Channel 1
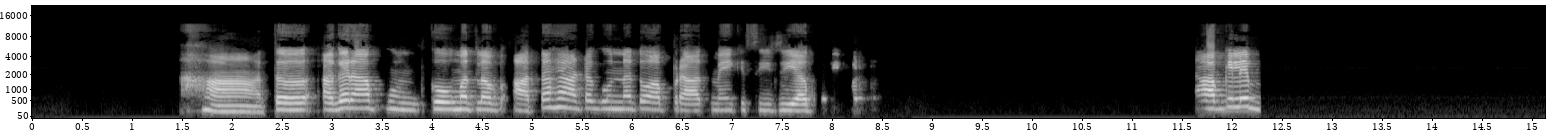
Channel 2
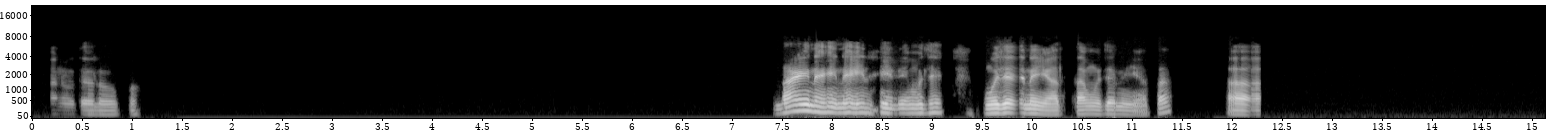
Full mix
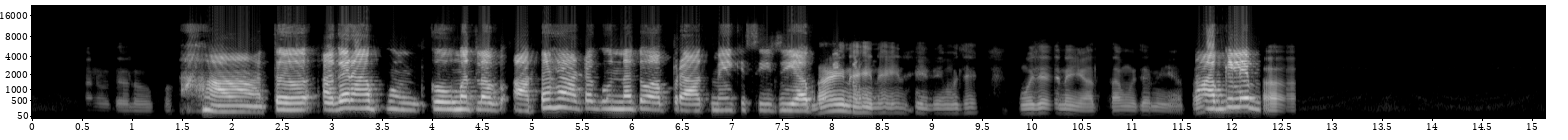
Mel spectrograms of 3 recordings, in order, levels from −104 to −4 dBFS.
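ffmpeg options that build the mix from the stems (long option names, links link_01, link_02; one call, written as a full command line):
ffmpeg -i stem1.wav -i stem2.wav -filter_complex "[0:a]equalizer=frequency=1600:width_type=o:width=0.49:gain=-9,aphaser=in_gain=1:out_gain=1:delay=4.3:decay=0.5:speed=0.59:type=triangular,adynamicequalizer=threshold=0.0158:dfrequency=3100:dqfactor=0.7:tfrequency=3100:tqfactor=0.7:attack=5:release=100:ratio=0.375:range=2.5:mode=boostabove:tftype=highshelf,volume=-5.5dB,asplit=2[link_01][link_02];[1:a]equalizer=frequency=460:width=4.2:gain=-7,adelay=350,volume=-10dB[link_03];[link_02]apad=whole_len=682947[link_04];[link_03][link_04]sidechaingate=range=-10dB:threshold=-57dB:ratio=16:detection=peak[link_05];[link_01][link_05]amix=inputs=2:normalize=0,highpass=frequency=240:width=0.5412,highpass=frequency=240:width=1.3066" out.wav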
